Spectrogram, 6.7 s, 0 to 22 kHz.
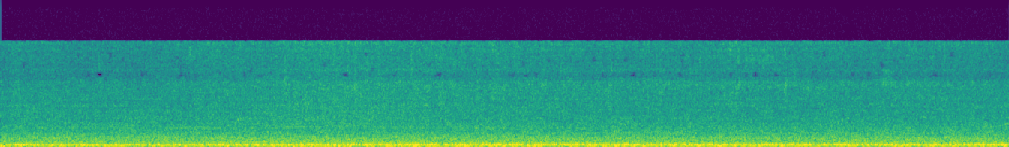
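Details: Asian honey bee hive, 26 September 2023, bees busy digging out the food comb; an unbroken, even buzzing drone fills the whole stretch at a constant level.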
